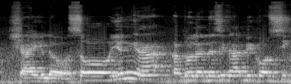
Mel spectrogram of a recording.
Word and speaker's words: Shiloh: by shilo Ayan so Mali pala ako kanina shilo yung sabi ko so ang tamang pronounciation niya ay food cravings by shilo So yun nga katulad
